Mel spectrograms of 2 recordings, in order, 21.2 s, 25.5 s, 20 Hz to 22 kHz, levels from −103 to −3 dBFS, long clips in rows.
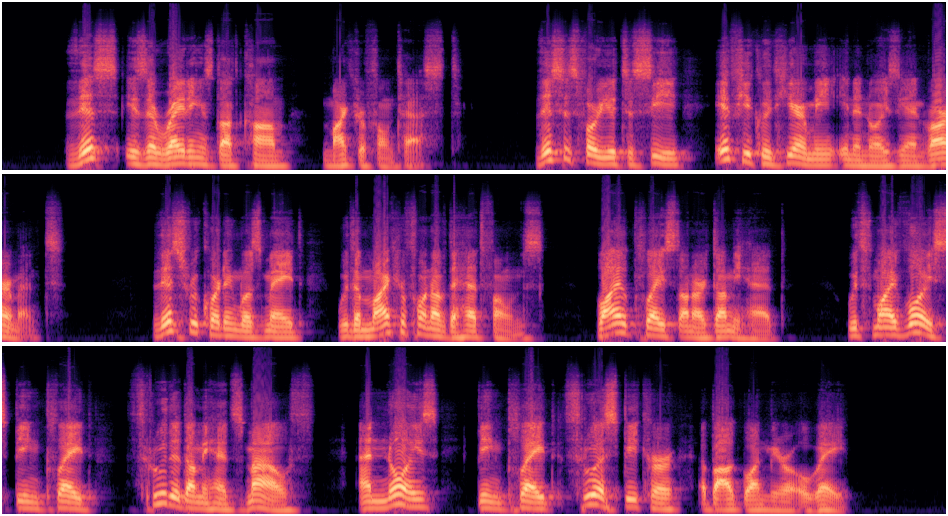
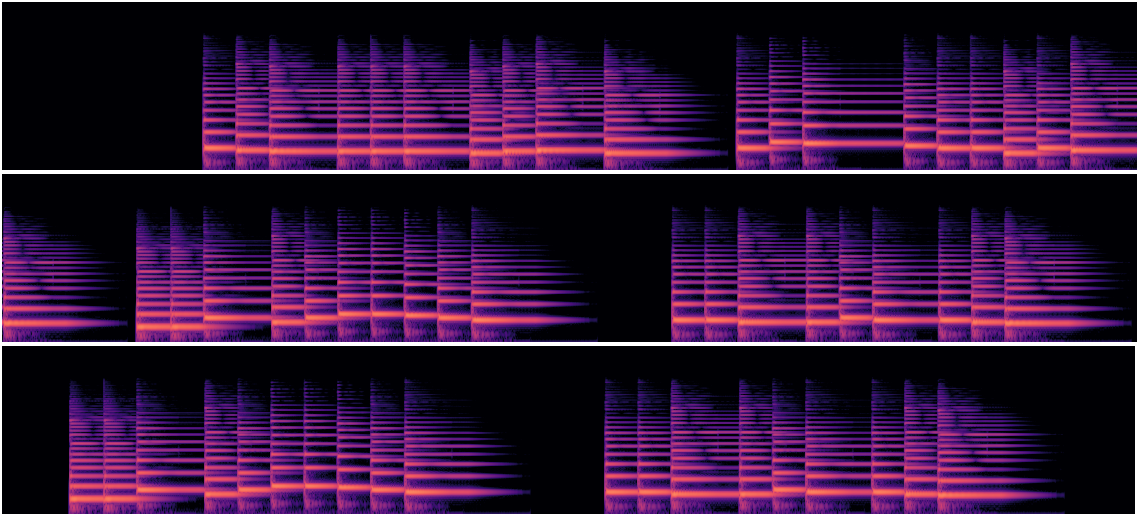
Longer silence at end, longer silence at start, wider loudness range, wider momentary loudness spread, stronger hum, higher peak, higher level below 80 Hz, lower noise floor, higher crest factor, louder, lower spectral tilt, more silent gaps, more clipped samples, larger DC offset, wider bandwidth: about the same, 0.75 s vs 0.85 s; second, 0.5 s vs 1.5 s; about the same, 3 LU vs 2 LU; first, 13 LU vs 7 LU; neither; first, -6 dBFS vs -22 dBFS; first, -52 dBFS vs -80 dBFS; about the same, -90 dBFS vs under -90 dBFS; about the same, 14 dB vs 14 dB; first, -20 LUFS vs -37 LUFS; about the same, -5 dB/octave vs -4.5 dB/octave; second, none vs 5.44-5.50 s, 9.44-9.52 s, 12.97-13.53 s, 16.98-17.53 s, 20.98-21.54 s; neither; neither; first, 12.5 kHz vs 9.8 kHz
